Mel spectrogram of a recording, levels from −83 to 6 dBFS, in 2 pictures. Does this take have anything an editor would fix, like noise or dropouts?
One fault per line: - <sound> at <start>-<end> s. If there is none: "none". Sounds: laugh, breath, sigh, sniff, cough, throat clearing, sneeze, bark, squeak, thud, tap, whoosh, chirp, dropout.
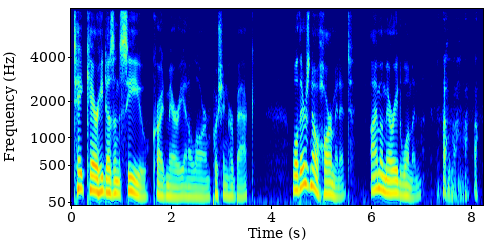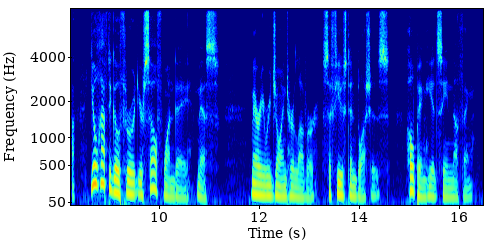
- laugh at 7.3-8.3 s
